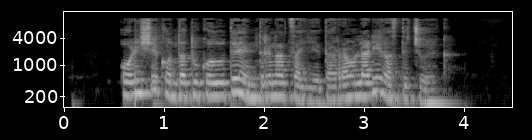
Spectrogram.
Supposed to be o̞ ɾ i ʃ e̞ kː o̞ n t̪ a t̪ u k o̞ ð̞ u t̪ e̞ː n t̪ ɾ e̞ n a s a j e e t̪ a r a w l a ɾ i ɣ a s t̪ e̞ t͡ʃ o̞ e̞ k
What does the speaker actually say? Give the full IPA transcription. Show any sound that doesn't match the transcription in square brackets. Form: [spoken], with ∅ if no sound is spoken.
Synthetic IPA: o̞ ɾ i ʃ e̞ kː o̞ n t̪ a t̪ u k o̞ ð̞ u t̪ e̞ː n t̪ ɾ e̞ n a [t͡s] a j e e t̪ a r a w l a ɾ i ɣ a s t̪ e̞ t͡ʃ o̞ e̞ k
